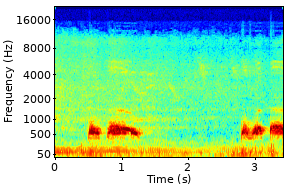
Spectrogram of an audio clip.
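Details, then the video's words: Spotted dove cooing in the wild-style song known as khaham pa, with two low, husky coo phrases, each a short note then a longer rolling coo, separated by a pause; soft low thumping noises underneath. "เสียงนกเขาใหญ่ คารมป่า 100"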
